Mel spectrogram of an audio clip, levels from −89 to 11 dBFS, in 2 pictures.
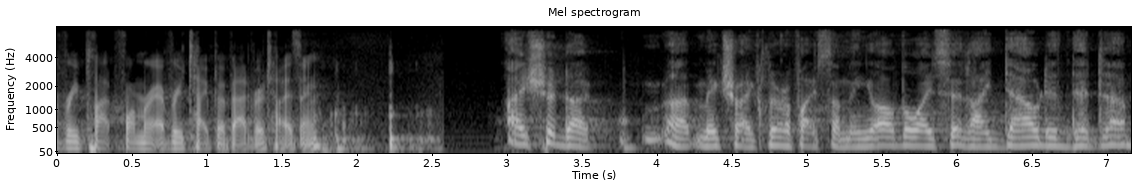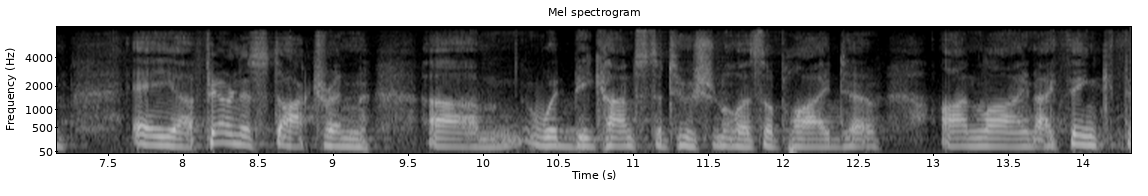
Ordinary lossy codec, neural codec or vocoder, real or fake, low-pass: Opus, 64 kbps; none; real; 7.2 kHz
